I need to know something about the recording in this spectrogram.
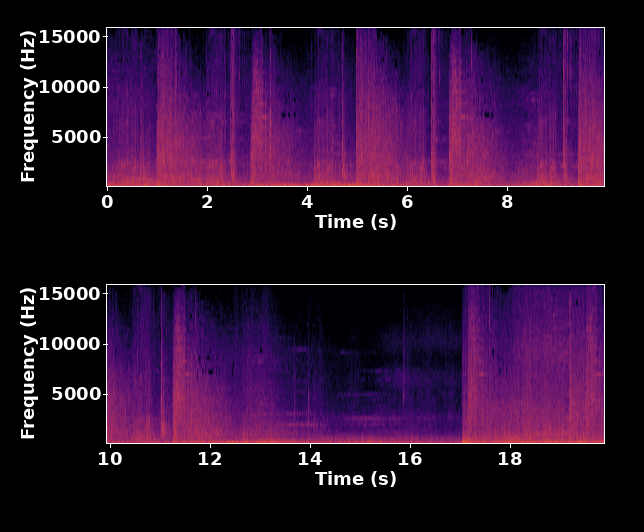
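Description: Heavy weapon blows land with sudden metallic crashes.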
